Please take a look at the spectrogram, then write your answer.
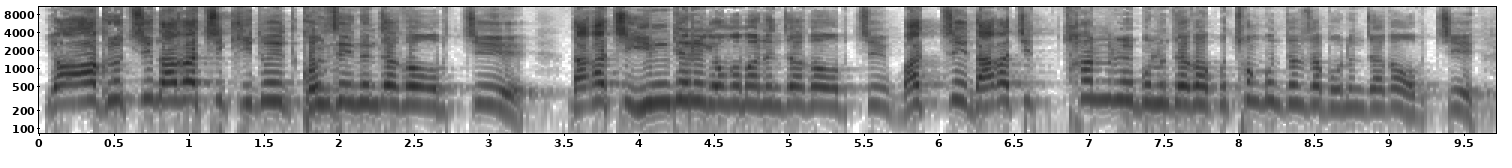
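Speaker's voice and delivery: high, loud boastful self-talk; the saint's swollen pride, voiced loud and high; proud inner voice. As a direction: puff yourself up, gloating. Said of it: "마귀의 나팔이".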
